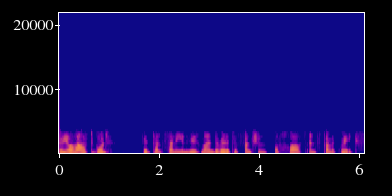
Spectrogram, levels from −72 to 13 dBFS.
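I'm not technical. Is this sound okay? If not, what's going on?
No. From start to finish, the speech has gone through the AMR narrowband mobile codec, the squeezing used on older mobile phone calls. Everything above about 3.4 kHz has been removed, which takes away the crisp, airy part of the voice, and the very low end below about 150 Hz is gone too. The codec has worked hard to save data here, so the voice comes out noticeably buzzy and synthetic, like a poor phone line.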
